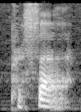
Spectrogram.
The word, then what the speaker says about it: prefer: that tells us that we need to stress the second syllable of a word like prefer so that's something to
